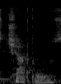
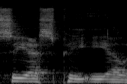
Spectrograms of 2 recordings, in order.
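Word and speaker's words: Csepel: know somebody that do it and you actually pronounce chapels so see it see spel i think it is which is to me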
